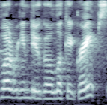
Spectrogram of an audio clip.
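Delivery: plain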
